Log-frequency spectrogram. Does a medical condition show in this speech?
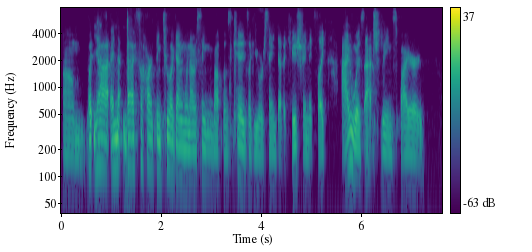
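Yes: cleft lip and palate.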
